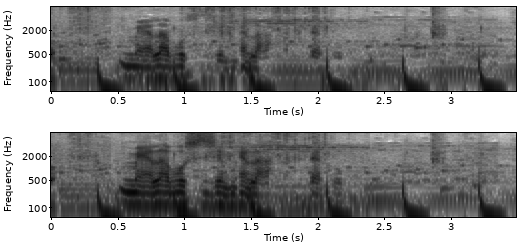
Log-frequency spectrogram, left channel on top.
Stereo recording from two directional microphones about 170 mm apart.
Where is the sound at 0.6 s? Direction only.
25° right (ahead or behind).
